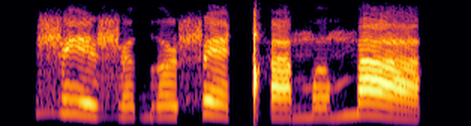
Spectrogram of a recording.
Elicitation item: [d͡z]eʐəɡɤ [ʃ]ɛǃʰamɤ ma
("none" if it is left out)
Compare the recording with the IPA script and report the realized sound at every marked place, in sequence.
ʐ, ʂ

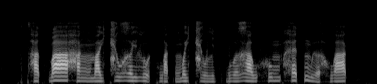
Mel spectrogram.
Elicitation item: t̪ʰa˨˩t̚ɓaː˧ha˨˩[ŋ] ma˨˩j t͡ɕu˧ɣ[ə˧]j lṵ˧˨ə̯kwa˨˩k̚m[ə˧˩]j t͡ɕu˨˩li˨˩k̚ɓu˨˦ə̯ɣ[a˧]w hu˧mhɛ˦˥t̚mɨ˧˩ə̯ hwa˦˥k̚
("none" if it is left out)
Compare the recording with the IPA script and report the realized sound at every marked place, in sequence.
ŋ, ə˧, ə˧, a˧

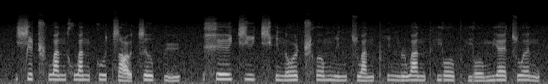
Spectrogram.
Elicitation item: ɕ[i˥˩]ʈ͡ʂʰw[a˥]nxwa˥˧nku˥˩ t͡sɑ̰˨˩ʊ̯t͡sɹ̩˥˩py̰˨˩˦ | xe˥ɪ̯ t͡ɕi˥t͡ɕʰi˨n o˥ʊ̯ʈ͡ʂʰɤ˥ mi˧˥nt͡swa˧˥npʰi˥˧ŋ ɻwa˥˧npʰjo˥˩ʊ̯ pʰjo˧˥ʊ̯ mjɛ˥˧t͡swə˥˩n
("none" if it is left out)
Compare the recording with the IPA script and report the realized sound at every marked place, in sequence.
i˥˩, a˥

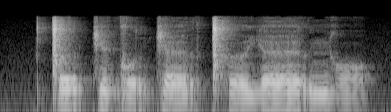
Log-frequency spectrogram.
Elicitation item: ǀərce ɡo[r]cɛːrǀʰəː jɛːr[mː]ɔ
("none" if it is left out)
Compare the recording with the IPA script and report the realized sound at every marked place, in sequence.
r, ɲ

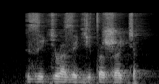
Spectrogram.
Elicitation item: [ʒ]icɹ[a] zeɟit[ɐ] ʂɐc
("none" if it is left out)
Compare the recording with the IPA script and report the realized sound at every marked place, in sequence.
z, ɐ, a

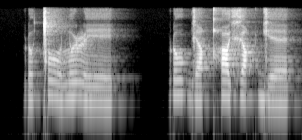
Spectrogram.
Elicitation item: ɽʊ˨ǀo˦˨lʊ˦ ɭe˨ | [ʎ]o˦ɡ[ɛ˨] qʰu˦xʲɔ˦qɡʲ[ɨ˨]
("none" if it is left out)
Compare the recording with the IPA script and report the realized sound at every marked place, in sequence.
ɽ, ɛ˨, ɛ˨

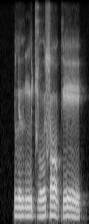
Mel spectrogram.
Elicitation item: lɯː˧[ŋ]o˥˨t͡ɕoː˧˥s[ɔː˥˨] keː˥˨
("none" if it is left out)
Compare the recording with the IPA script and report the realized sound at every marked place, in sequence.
ŋ, ɔː˥˨

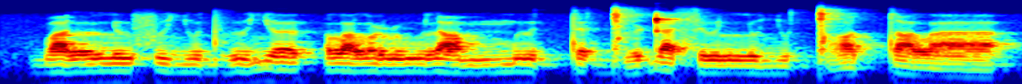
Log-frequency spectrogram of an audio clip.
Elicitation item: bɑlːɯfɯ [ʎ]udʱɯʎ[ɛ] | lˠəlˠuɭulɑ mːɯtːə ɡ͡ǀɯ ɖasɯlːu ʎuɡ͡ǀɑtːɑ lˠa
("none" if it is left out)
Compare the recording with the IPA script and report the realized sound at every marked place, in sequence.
ʎ, ə

